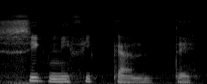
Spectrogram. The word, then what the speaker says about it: significante: of the sig s-i-g the proper spanish pronunciation you would pronounce the s-i similar to the word c like i can see very far with my glasses and you would add the g it becomes seig the ni becomes knee like your knee the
